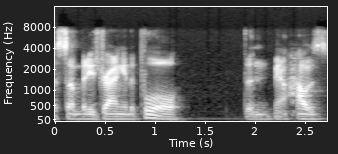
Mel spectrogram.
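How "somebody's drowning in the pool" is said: plain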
